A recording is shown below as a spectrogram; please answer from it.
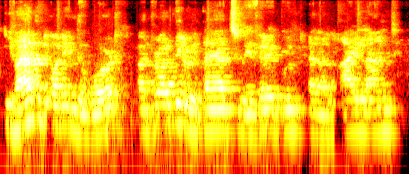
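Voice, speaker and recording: A man's voice: mid-range voice, fairly even intonation, fast, roomy sound, rough recording. Hesitant male host on a video call. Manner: hesitant, lots of ums. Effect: heard over a video call. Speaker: webinar host.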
